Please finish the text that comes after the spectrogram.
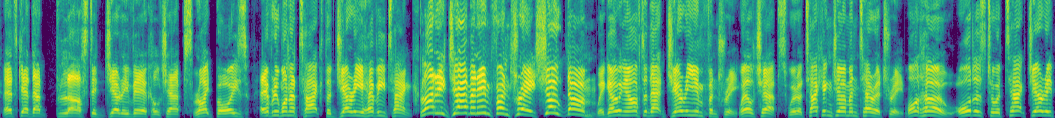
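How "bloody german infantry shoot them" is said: indignant officer's battle cry; angry shouted order. Acted. Officer ordering chaps to shoot German infantry, irate shout.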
